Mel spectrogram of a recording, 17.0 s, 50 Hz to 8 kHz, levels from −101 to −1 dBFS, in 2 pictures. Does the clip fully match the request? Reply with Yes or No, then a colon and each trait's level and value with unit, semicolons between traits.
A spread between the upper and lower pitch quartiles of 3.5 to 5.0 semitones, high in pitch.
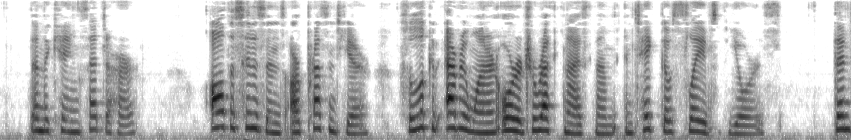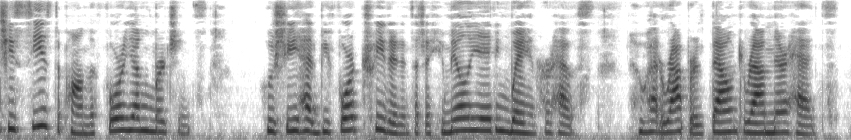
Yes: average, 4.0 semitones; high, 235 Hz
